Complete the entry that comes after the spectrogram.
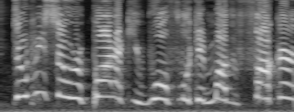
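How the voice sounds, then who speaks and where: A woman puts on a character voice pitched extremely high and delivers it at a moderate speed. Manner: shouting, yelling.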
